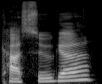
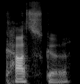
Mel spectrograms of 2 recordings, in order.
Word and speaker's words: Kasuga: an American person would read that in my opinion like kasuga which a lot of times most English words are emphasized on the second syllable with three syllables like if there were three syllables is commonly in the second one but in this case they actually said kasuka which it actually works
